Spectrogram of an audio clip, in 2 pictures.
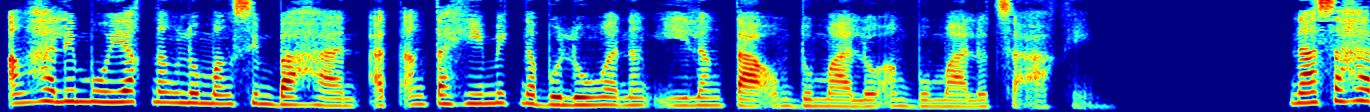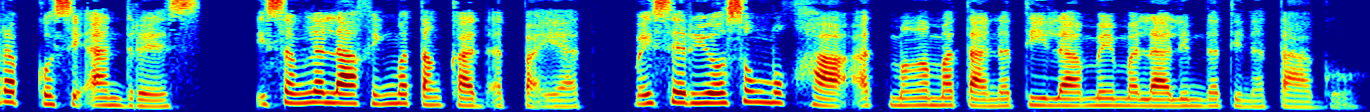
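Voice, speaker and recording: A woman narrates a scripted first-person love story in an emotive, melodramatic way with deliberate phrasing. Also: mid-range voice, a little mellow, no room sound, studio quality. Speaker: audio drama narrator.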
